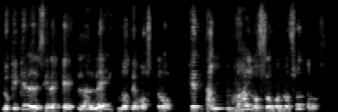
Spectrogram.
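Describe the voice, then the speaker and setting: Man, pastor, preaching a sermon, higher voice, very lively pitch, emphatic repetition. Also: measured pace, soft background music. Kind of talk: sermon at a Bible study.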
